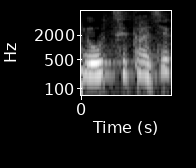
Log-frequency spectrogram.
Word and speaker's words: yacht: 기업, 병원, 은행, 그리고 자기 전용기, 그리고 요트까지 가지고 있는 억만장자이다 라고 얘기해 주는 거죠. 한 번만 더 읽어보고 여러분들 스스로, 특히 이 발음, 요트, yacht, 이렇게 발음한다는 거 잊지 마시고요.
